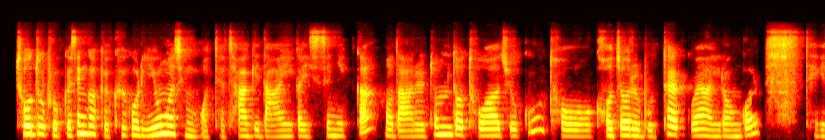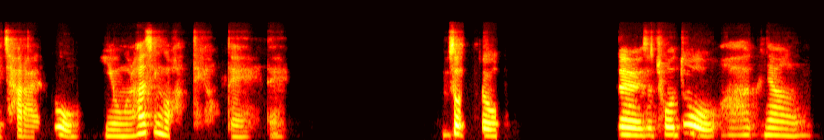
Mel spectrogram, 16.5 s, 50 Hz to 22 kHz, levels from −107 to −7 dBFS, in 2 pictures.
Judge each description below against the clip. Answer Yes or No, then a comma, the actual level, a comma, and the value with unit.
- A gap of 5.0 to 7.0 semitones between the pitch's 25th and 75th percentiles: No, average, 3.9 semitones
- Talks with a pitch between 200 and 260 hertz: No, high, 190 Hz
